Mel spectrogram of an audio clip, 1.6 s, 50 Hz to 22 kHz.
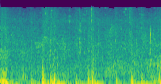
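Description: A horse's hooves clip-clop in a Far Cry 6 game scene, a quiet, fairly even run of hoofbeats at a walking or trotting pace, faint and close-miked in game audio.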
